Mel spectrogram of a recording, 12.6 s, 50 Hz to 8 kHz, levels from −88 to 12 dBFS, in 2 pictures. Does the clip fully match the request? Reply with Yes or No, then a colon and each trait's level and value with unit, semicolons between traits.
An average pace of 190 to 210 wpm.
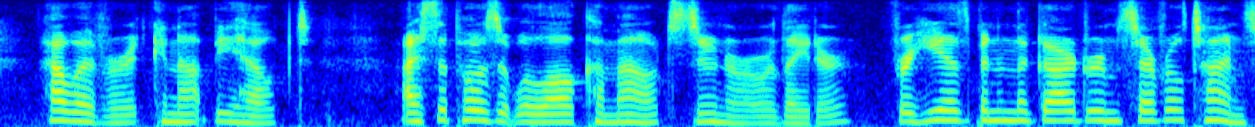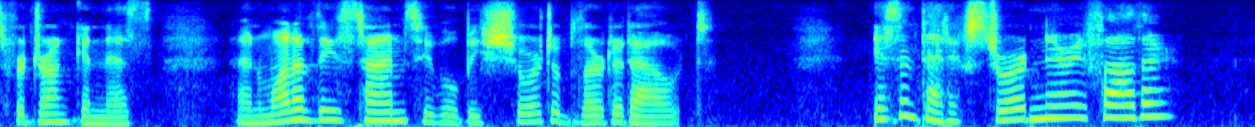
Yes: fast, 205 wpm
